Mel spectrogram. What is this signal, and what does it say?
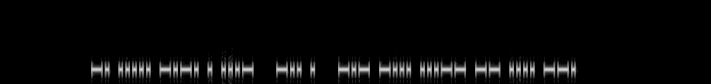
Morse code, heard as a keyed tone, about 36 wpm, 700 Hz. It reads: N5CEV DE KB3MHG
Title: USA Callsign DE Callsign 35wpm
